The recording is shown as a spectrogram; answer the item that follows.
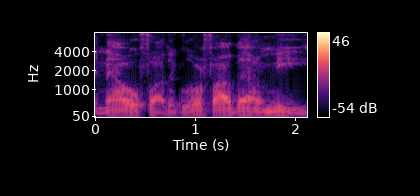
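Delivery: ordinary delivery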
